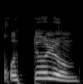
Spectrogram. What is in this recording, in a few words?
"qiuttul", Archi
